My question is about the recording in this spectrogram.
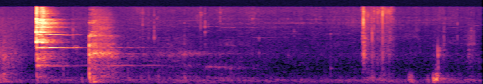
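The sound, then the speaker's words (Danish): Glasses clink together in a toast, two bright ringing chimes with a shimmering tail, followed by quieter handling noises and soft clatter. “Jeg tror, vi skal skåle på. Lad os skåle på det. Skål.”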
